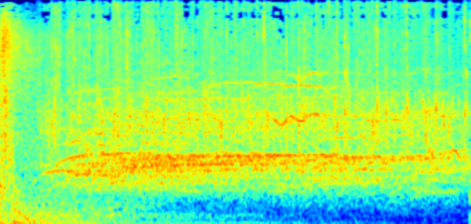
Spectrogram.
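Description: A big crowd cheers and applauds at full volume, a steady unbroken roar of clapping and shouting that lasts throughout with no speech over it.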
